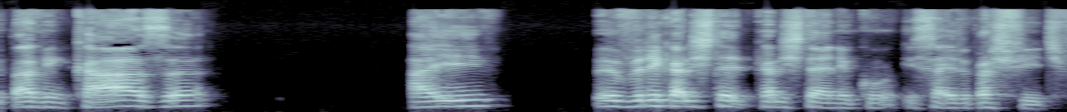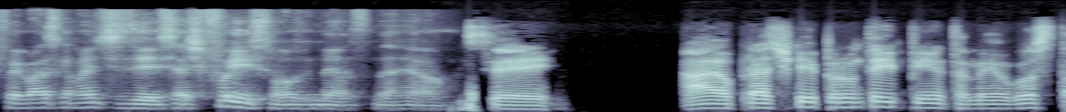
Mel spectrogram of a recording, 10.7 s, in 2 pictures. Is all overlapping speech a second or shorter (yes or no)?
yes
